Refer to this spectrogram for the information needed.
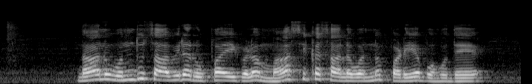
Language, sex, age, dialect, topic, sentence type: Kannada, male, 51-55, Mysore Kannada, banking, question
